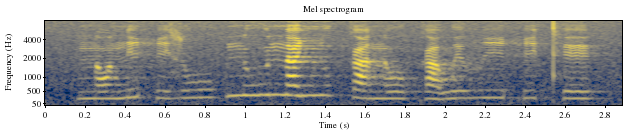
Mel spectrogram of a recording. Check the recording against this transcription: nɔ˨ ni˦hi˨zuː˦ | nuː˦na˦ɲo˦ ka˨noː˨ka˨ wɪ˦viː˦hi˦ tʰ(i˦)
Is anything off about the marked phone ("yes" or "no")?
yes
